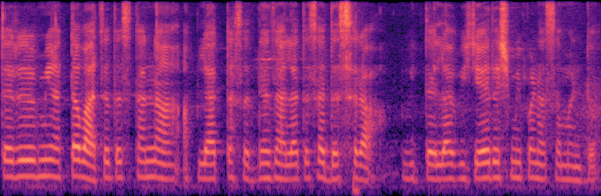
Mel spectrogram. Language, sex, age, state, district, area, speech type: Marathi, female, 45-60, Maharashtra, Palghar, urban, spontaneous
